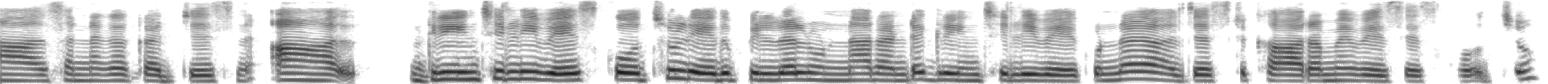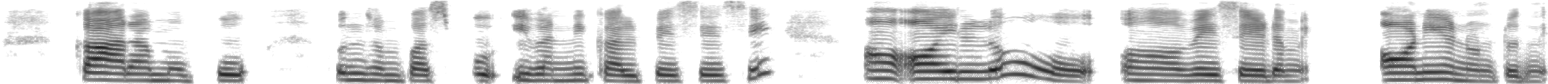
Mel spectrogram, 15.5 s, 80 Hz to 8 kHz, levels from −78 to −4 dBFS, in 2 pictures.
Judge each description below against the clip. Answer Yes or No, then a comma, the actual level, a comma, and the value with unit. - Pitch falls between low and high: No, high, 215 Hz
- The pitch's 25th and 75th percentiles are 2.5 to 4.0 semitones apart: Yes, average, 3.1 semitones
